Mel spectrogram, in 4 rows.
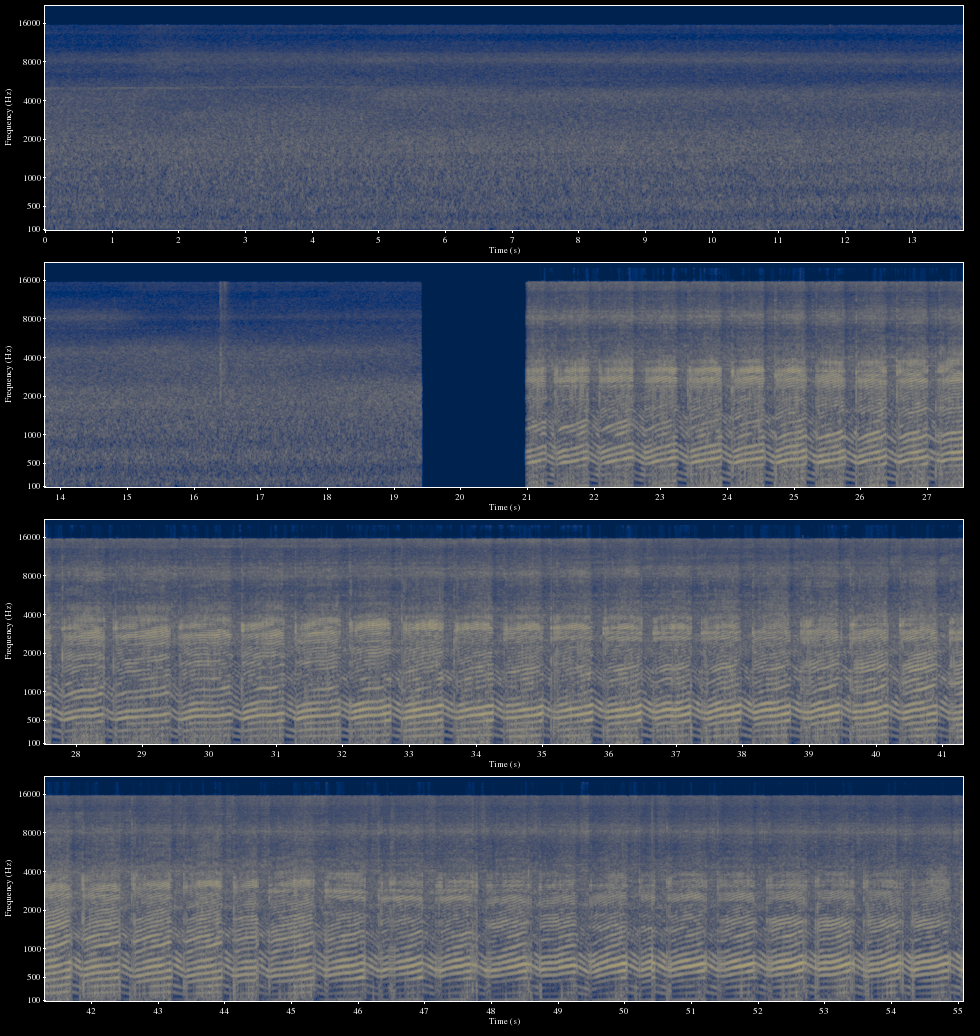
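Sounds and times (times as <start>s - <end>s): chainsaw cutting wood: 21.0s - 55.0s.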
